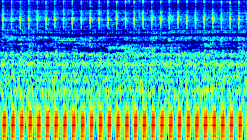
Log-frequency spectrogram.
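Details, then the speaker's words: Yamaha Mio J single-cylinder scooter idling with a steady even beat and no knock, after the klotok knocking noise was fixed. The knock was caused by a loose, under-tightened spark plug; the engine now runs normally. "dan suara Cloud roknya sudah hilang guys ini mesin sudah kembali normal adem jadi penyakitnya ini gara-gara businya kendor kurang kencang ya"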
